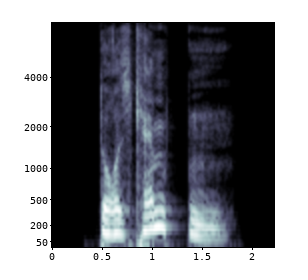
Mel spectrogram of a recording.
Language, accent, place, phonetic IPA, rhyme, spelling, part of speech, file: German, Germany, Berlin, [ˌdʊʁçˈkɛmtn̩], -ɛmtn̩, durchkämmten, adjective / verb, De-durchkämmten.ogg
- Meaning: inflection of durchkämmen: 1. first/third-person plural preterite 2. first/third-person plural subjunctive II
